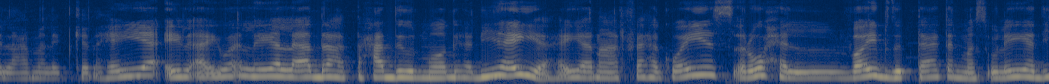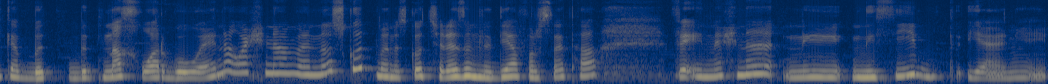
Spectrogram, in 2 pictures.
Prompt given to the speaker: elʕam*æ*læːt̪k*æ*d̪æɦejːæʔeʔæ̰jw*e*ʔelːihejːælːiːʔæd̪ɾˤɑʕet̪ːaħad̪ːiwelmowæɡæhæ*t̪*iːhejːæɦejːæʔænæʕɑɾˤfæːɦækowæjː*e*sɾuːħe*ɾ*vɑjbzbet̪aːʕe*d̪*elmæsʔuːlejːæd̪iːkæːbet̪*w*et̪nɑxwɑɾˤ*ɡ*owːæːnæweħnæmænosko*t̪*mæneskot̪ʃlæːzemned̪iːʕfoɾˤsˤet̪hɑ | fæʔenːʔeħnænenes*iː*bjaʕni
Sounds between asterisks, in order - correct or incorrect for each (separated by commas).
correct, incorrect, incorrect, incorrect, correct, incorrect, incorrect, incorrect, correct, correct, correct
